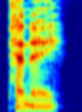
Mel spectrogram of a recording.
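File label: "penne", English, British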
